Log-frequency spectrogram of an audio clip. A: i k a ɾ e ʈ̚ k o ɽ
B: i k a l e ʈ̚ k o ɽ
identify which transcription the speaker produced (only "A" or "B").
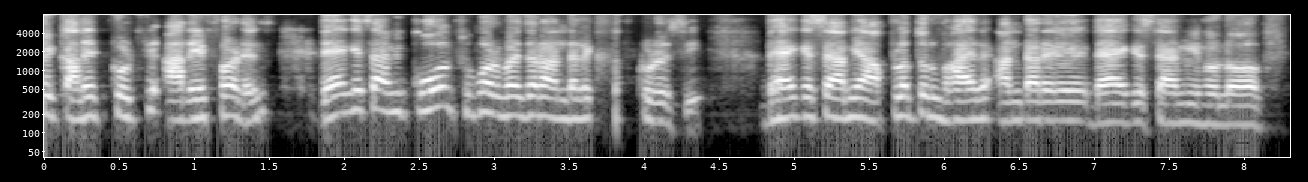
B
